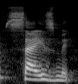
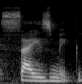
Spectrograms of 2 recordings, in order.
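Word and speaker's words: seismic: और यहां पर पढ़ रहे हैं हम साइज्मिक। क्या पढ़ रहे हैं? साइज्मिक। इसका प्रोनाउंसिएशन है साइज्मिक।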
